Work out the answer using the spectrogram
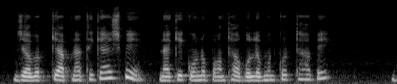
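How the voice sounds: Reading in a natural voice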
